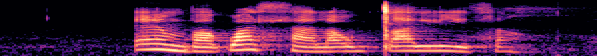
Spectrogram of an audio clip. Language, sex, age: Xhosa, female, 35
